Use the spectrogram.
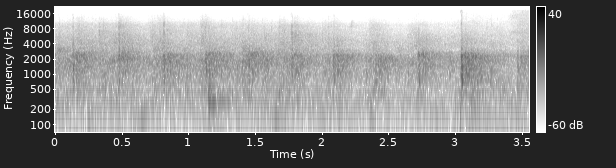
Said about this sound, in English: Invite the kids to head out now for kids ministry. Can we clap for our kids volunteers?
